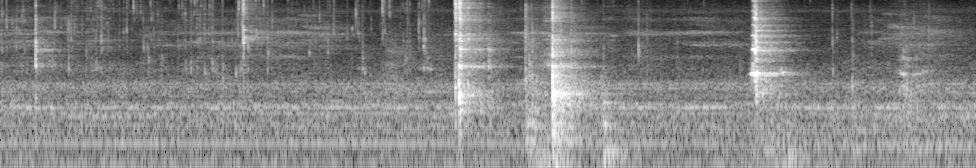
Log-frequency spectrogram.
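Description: Milk pouring from a steel saucepan into a steel pan of roasted vermicelli for kheer, with several sharp clanks of the steel cookware; the loudest come around the middle, and one near the end rings briefly.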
